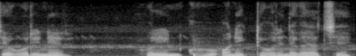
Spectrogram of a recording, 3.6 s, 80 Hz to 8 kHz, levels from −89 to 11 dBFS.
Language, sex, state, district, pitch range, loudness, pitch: Bengali, male, Tripura, West Tripura, 130-135 Hz, -16 LUFS, 130 Hz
